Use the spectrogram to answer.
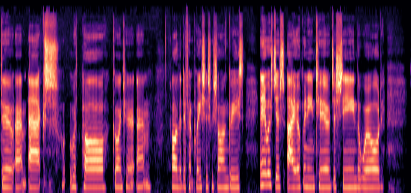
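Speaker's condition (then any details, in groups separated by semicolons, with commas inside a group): Deafness; cochlear implants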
